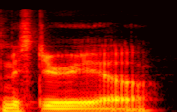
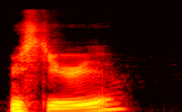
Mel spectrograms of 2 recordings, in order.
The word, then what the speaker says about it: Mysterio: You said Mr. EO. – Mysterio? – Oh, I heard Mr. EO. – Oh, okay. Mysterio.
